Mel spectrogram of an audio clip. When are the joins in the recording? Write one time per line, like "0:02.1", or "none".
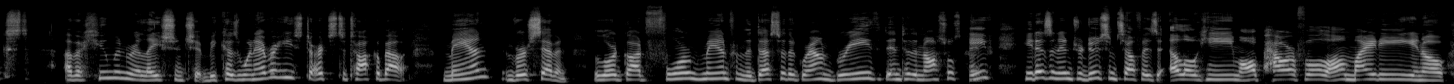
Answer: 0:09.7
